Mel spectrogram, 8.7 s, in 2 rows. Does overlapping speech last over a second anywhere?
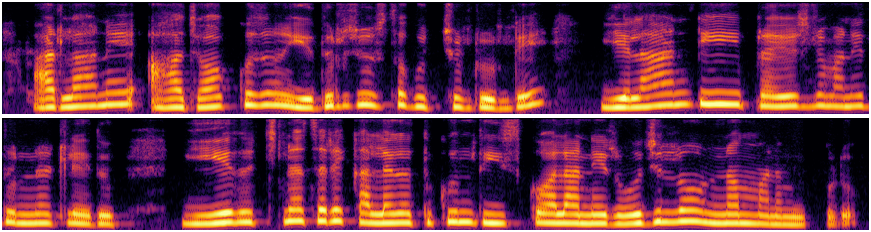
No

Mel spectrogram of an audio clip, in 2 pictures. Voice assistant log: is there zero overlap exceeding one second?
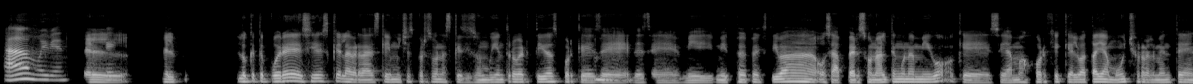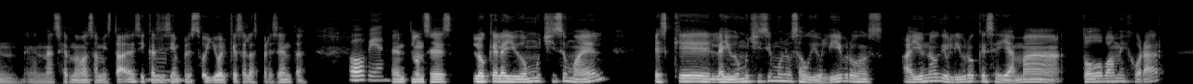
Yes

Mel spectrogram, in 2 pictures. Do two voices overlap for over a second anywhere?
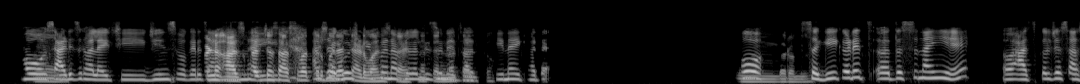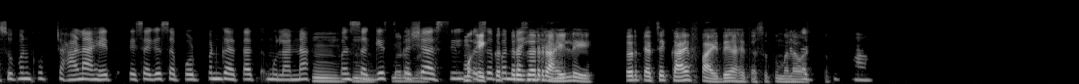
Yes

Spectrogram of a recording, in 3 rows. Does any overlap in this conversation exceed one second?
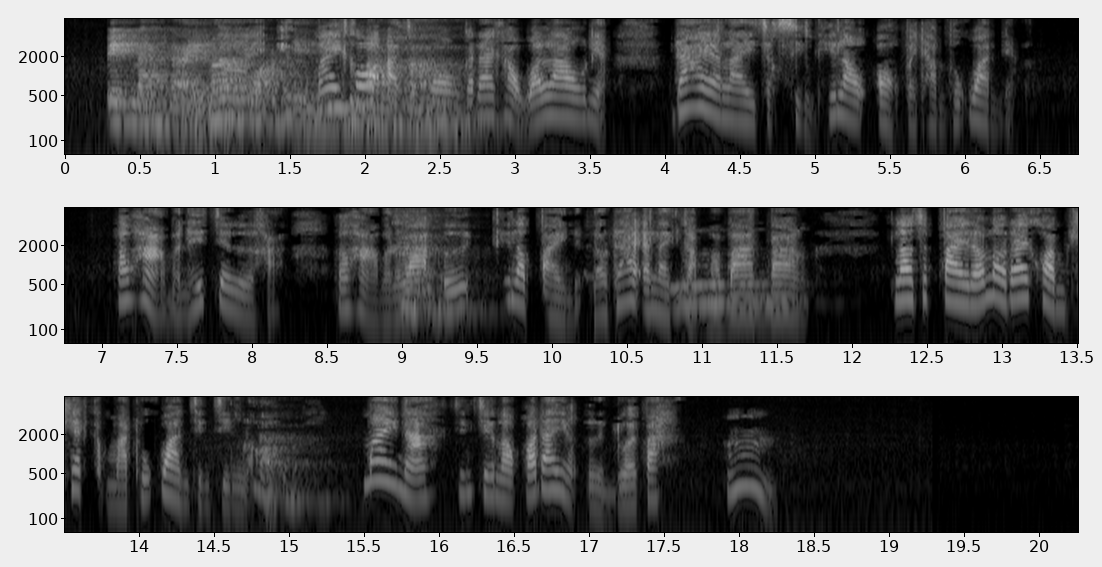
Yes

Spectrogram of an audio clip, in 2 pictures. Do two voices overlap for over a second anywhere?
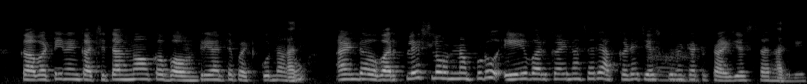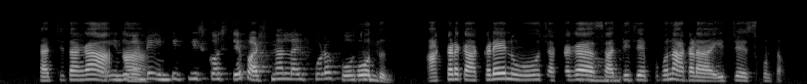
No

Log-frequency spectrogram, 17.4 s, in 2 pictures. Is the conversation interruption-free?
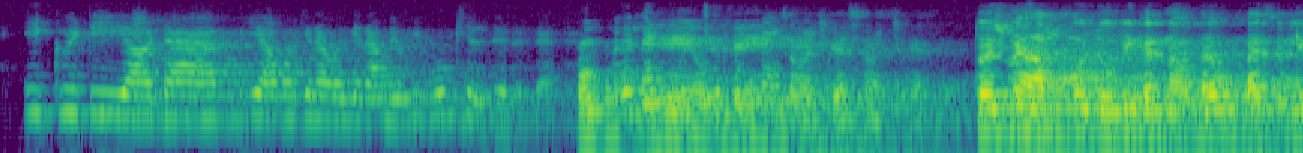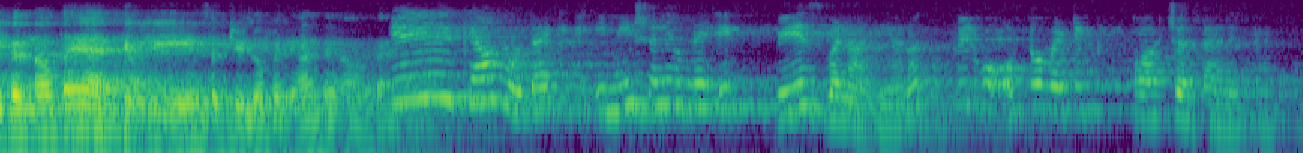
No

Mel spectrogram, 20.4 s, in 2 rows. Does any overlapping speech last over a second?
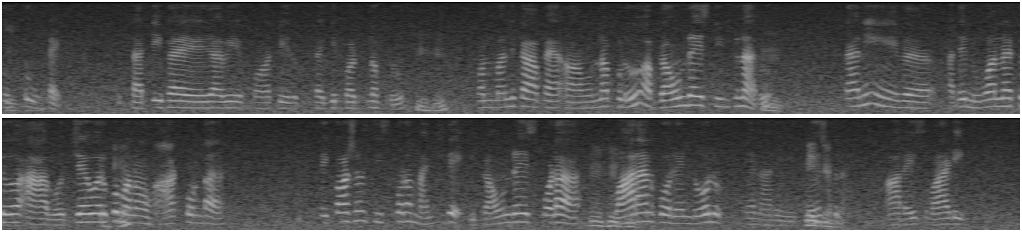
No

